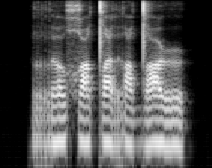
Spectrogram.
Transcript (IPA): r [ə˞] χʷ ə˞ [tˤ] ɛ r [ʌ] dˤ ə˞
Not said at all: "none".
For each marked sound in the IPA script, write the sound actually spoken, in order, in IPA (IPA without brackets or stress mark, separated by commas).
ʌ, tˤ, ʌ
